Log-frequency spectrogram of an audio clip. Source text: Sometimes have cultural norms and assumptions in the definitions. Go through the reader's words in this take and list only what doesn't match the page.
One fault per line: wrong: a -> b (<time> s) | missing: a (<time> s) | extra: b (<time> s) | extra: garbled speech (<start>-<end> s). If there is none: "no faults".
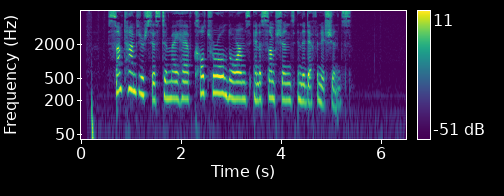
extra: your system may (1.1 s)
